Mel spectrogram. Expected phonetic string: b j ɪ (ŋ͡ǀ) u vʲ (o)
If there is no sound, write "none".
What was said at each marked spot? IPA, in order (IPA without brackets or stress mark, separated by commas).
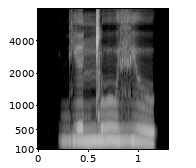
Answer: ŋ͡ǀ, u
